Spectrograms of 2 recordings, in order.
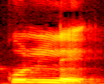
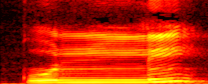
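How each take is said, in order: First: The word ends with an 'ay' vowel. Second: The word ends with an 'ee' vowel. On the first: The speaker calls it wrong. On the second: The speaker calls it right.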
